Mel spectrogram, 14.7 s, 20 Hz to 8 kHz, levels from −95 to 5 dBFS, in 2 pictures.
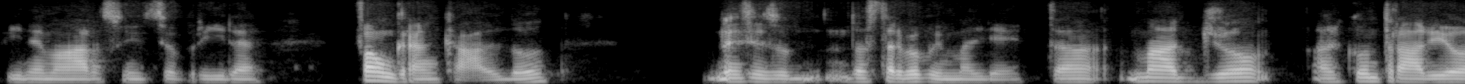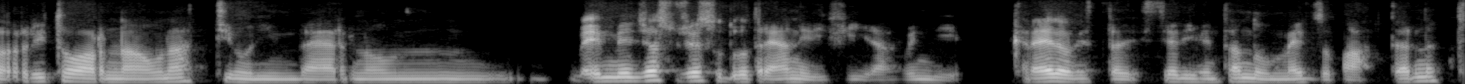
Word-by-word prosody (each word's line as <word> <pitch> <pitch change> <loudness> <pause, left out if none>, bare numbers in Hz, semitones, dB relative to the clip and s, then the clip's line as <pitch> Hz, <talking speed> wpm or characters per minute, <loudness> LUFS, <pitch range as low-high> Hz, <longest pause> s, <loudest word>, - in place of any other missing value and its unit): fine 110 -1 -4
marzo, 105 +1 +1
inizio 105 +2 -6
aprile, 105 -1 -6 0.4
fa 160 - +8
un 150 - +7
gran 105 -4 +2
caldo. 105 +6 -2 0.7
Nel 125 - +2
senso, 115 -3 -1
mhmm, 110 - -6 0.2
da 120 - 0
stare 120 - +2
proprio 125 -3 +1
in 105 - -2
maglietta. 105 +2 -3
Maggio, 130 0 +2 0.2
al 120 0 -3
contrario, 115 -4 +3
ritorna 120 -4 +2
un 115 +3 -1
attimo 125 -3 -3
l'inverno, 105 0 -3
mhmm, 110 0 -6 0.4
e 130 - +6
mi 140 +1 +4
è - - +2
già 165 +4 +6
successo 150 -2 0
2 120 - -1
o - - -2
3 - - +1
anni 110 -1 -1
di 95 - -11
fila, 95 -2 -13
quindi 100 -3 -10 0.2
credo 125 +1 +6
che 115 - -5
st 105 -1 -5
stia 125 - -6
diventando 120 +1 -2
un 100 - -5
mezzo 105 0 -4
pattern 120 +9 -3
110 Hz, 180 wpm, -24 LUFS, 105-125 Hz, 0.7 s, fa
